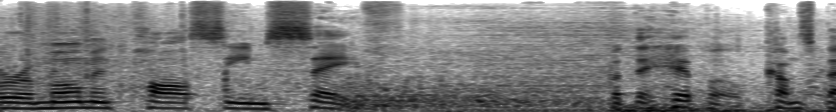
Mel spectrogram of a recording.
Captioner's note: voiceover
